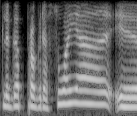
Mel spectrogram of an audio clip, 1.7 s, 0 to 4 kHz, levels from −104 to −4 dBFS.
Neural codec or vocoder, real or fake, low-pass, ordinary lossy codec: none; real; 3.6 kHz; Opus, 32 kbps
